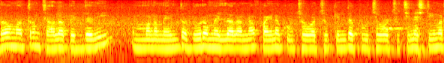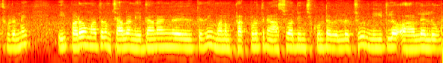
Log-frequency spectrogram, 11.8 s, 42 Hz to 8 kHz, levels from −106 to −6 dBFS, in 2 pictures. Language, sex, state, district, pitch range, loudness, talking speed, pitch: Telugu, male, Telangana, Karimnagar, 150-165 Hz, -19 LUFS, 150 wpm, 155 Hz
